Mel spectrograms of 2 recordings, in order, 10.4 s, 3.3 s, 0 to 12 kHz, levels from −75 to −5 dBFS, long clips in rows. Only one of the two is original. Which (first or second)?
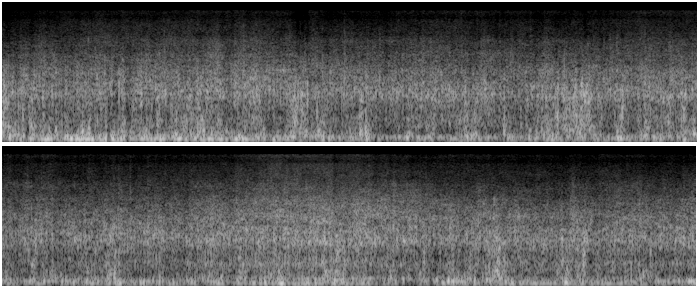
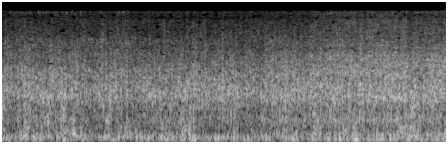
second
